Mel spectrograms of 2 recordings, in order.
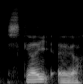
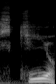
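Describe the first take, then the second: First: It sounds like English sky plus letter R. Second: It is said as one short single syllable. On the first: "ça donne Sky, le ciel en anglais, plus un R" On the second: "Ou Skir"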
